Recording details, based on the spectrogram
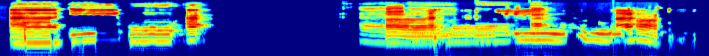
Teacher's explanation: Ini huruf hamzah dari pangkal tenggorokan.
